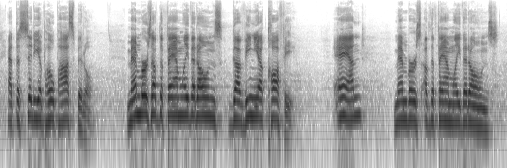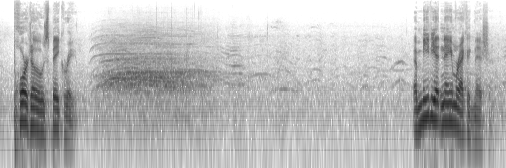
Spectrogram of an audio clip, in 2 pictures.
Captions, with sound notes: at the City of Hope Hospital, members of the family that owns Gavina coffee. And members of the family that owns Porto's Bakery. [ Cheering ] Immediate name recognition.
